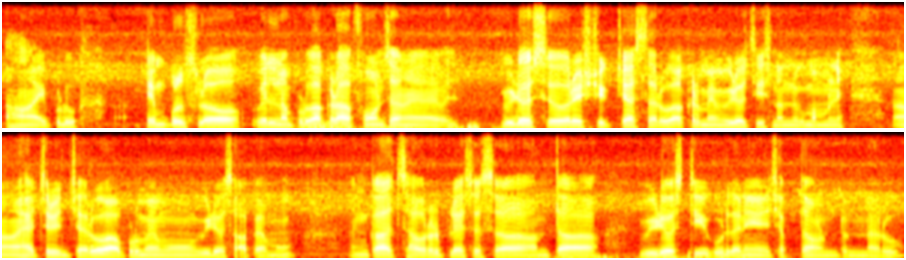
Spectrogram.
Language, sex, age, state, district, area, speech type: Telugu, male, 18-30, Andhra Pradesh, Eluru, urban, spontaneous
